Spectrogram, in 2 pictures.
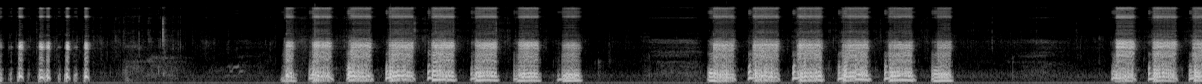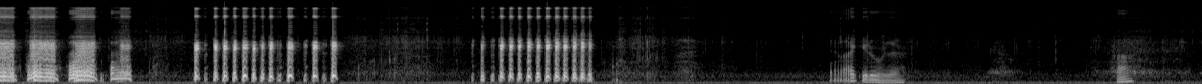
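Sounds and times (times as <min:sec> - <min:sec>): duck call quacks: 0:00.0 - 0:01.0, 0:02.8 - 0:05.8, 0:07.1 - 0:09.6, 0:11.1 - 0:13.4, 0:14.0 - 0:15.4, 0:16.7 - 0:18.0.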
